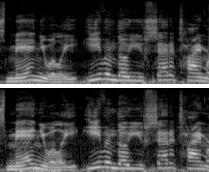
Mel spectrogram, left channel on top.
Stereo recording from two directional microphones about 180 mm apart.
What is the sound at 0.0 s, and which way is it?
Speech, 50° right (ahead or behind).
